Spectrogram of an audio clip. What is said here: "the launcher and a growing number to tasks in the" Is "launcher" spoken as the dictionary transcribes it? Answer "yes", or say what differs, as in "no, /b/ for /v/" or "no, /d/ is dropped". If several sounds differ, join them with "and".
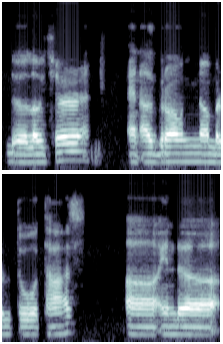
no, /n/ is dropped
